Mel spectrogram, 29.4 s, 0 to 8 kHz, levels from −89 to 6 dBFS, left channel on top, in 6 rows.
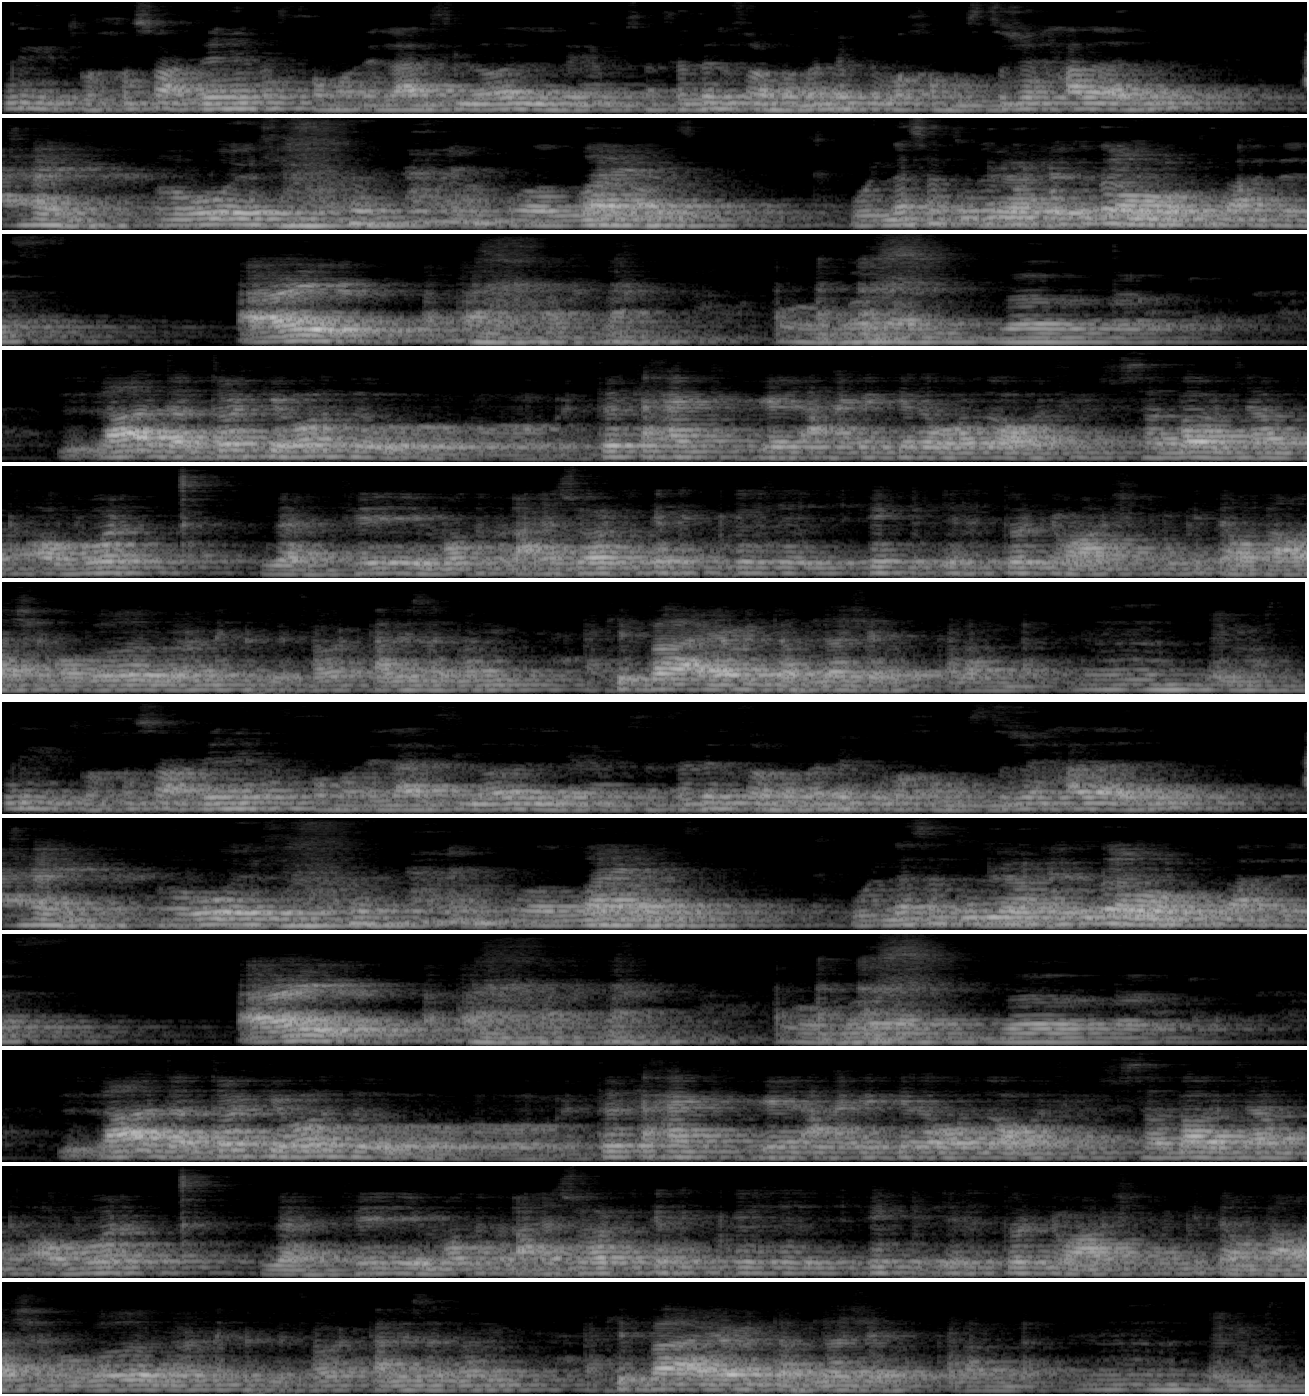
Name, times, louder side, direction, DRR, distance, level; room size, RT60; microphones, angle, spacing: voice 1, 0.0-4.4 5.5-7.4 8.1-9.8 11.4-11.8 12.4-14.1 28.5-28.9, left 1 dB, 55° left, 3 dB, 0.5 m, -34 dB
voice 2, 4.9-5.4 6.6-6.7 7.1-7.5 8.5-9.3 10.7-11.2 11.5-12.2 13.0-13.3 14.9-20.1 20.5-26.4 26.7-28.3 28.9-29.2, left 1 dB, ahead, -2 dB, 0.4 m, -33 dB
3.6 x 2.9 x 2.4 m, 1.1 s
head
